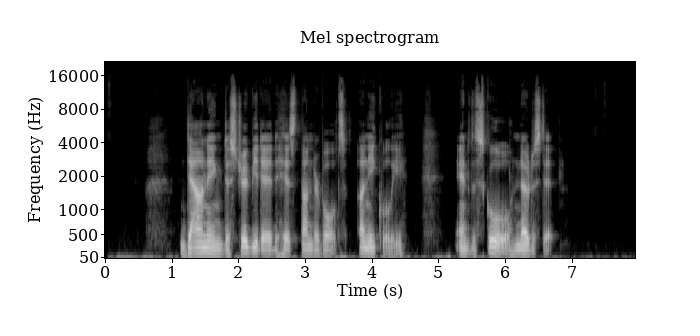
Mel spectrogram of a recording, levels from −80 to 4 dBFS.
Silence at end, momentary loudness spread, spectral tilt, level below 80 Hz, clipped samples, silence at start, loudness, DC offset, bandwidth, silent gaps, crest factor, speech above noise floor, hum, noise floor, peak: 1.25 s; 11 LU; -4 dB/octave; -44 dBFS; under 0.1%; 0.15 s; -19 LUFS; under 0.1%; 16 kHz; none; 18 dB; 38 dB; none; -56 dBFS; -2 dBFS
